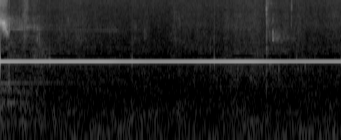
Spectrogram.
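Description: A steady, high-pitched pure tone held at one pitch, over faint room tone.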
